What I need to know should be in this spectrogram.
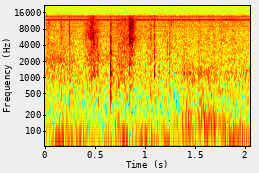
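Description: Playing cards rustle as they are fanned in a hand.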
